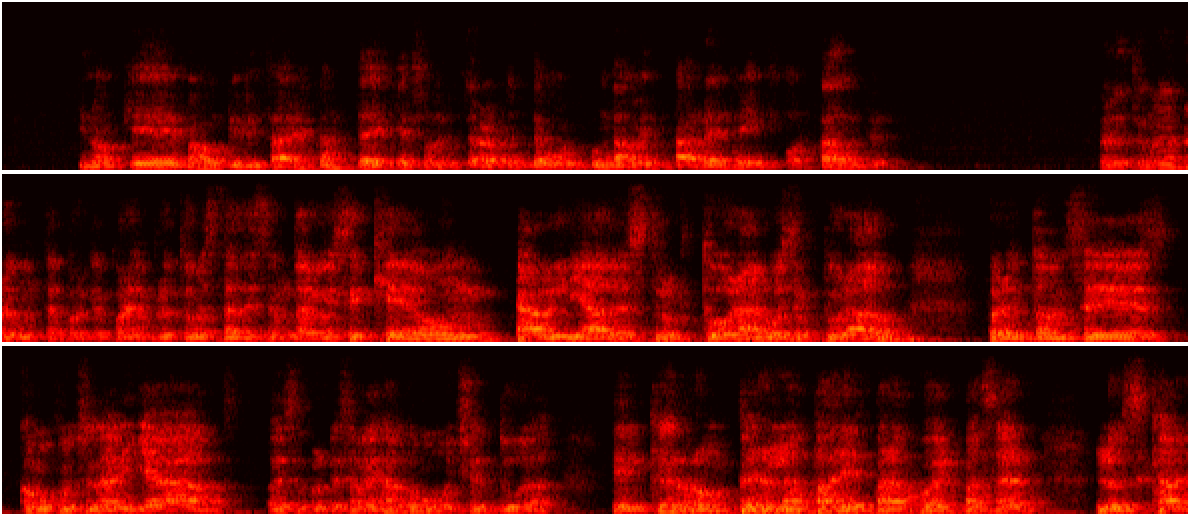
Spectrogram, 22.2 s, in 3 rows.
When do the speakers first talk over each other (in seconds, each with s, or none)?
none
